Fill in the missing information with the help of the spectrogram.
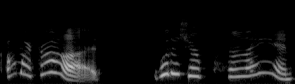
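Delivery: high, drawn-out mock dismay; mock exasperation. Woman reacting to his casual plan to stay, mock exasperated. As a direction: act out a high-pitched, incredulous reaction.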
